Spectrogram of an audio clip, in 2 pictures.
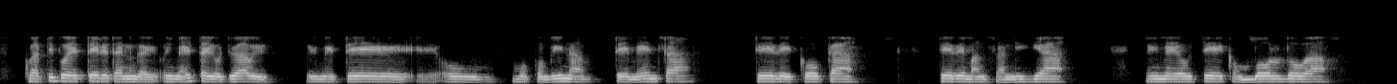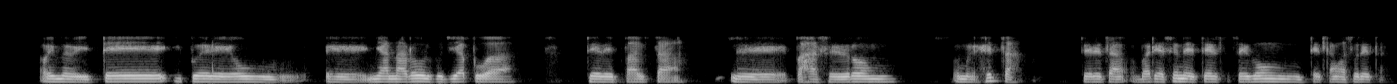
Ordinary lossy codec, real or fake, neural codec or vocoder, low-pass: Opus, 24 kbps; real; none; 3.6 kHz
